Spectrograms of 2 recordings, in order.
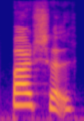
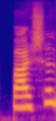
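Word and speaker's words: partial: पार्शल में जो टी है इस टी को हम श से पढ़ रहे हैं, तलाबे श से पढ़ रहे हैं। आप सुनिए अच्छे से, पार्शल। पार्शल में टी का उच्चारण तलाबे श से किया जा रहा है।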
